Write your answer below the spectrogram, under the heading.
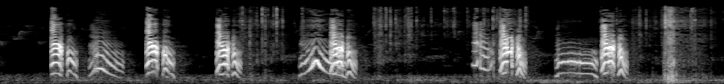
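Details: Grey francolin fighting in a forest: loud, harsh, ringing notes with strong overtones. Each note bends down in an arch. About seven calls in seven seconds, some paired or stuttered, with brief quiet gaps and a sharp click near the end.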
